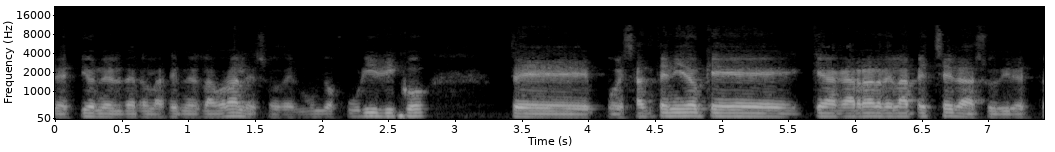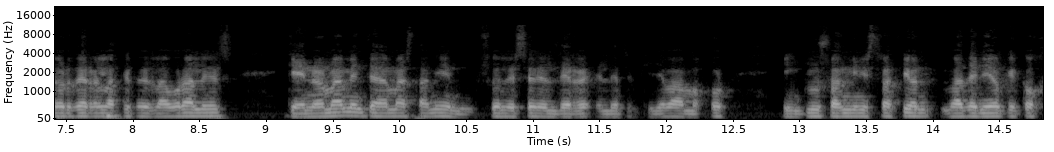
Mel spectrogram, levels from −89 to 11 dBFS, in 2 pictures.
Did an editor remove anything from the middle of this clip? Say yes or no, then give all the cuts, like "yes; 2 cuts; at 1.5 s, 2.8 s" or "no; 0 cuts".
yes; 2 cuts; at 3.4 s, 11.7 s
